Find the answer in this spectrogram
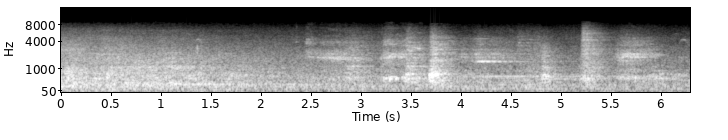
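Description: A man breathing hard and straining with short grunts as he struggles through his last push-up, exhausted after ninety-nine. A long breathy rush fills the first couple of seconds, then several short strained sounds follow.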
